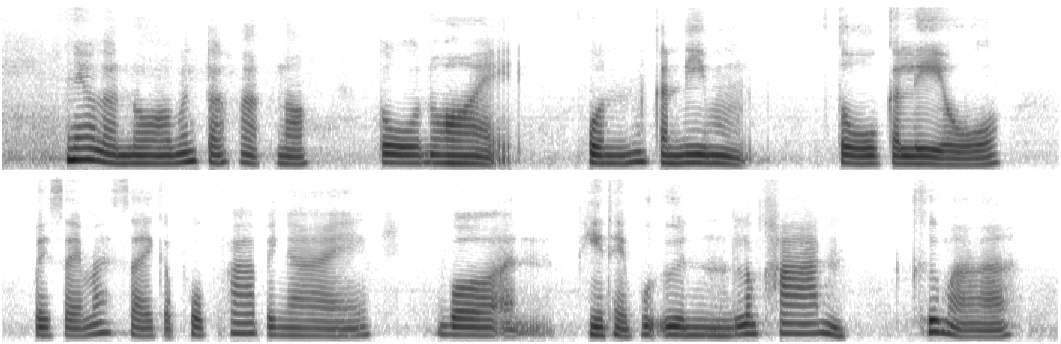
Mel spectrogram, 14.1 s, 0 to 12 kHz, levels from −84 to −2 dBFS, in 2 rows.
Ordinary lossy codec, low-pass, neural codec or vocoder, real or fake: Opus, 24 kbps; 10.8 kHz; codec, 24 kHz, 0.9 kbps, DualCodec; fake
